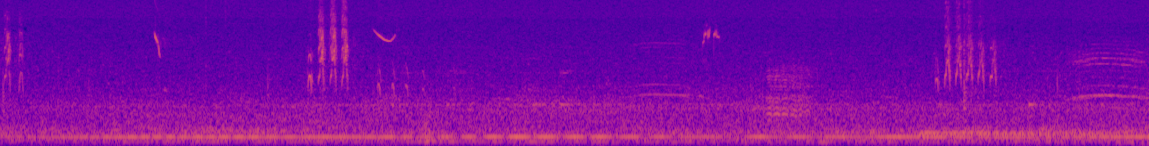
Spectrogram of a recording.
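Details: Sheep bleating: a few wavering, harmonic-rich bleats spaced several seconds apart over a steady low hum, with scattered short bird chirps in the background.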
